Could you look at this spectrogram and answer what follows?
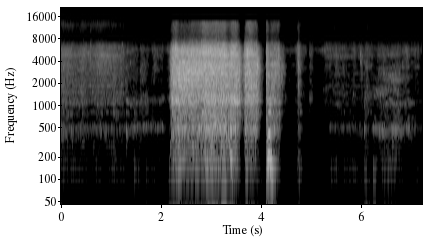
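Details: Adult male sneezing and blowing his nose: a long forceful blowing burst followed by a shorter sneeze-like burst and sniffs; sneezing.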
